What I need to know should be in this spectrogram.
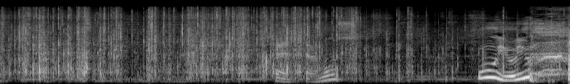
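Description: A foil packet crinkles and rustles as it is handled.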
